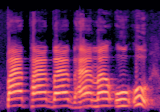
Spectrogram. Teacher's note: प फ ब भ म उ दोनों होठों के बिना नहीं बोले जा सकते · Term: औष्ठ्य वर्ण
